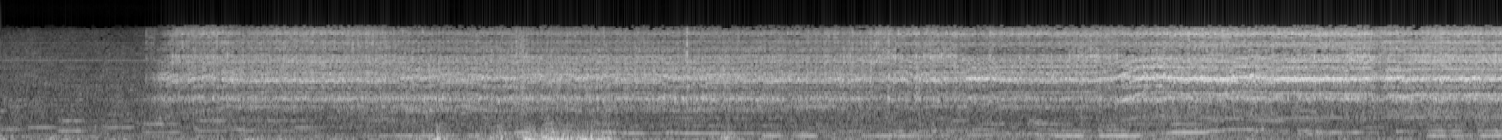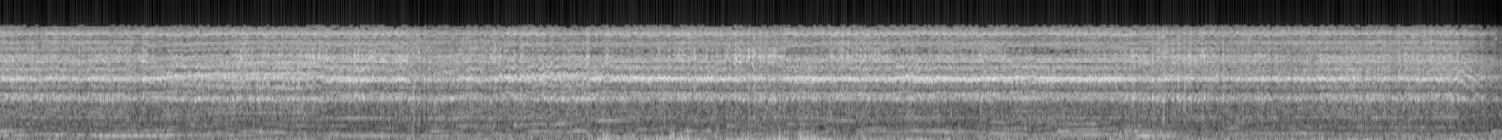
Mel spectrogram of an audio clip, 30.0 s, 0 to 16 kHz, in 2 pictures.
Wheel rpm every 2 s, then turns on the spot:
20, 110, 110, 110, 110, 130, 160, 160, 160, 160, 160, 160, 160, 160, 140.
none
